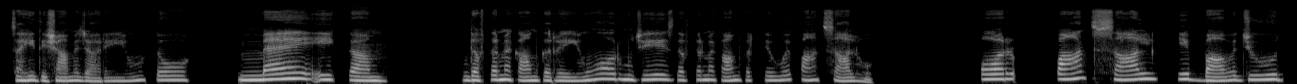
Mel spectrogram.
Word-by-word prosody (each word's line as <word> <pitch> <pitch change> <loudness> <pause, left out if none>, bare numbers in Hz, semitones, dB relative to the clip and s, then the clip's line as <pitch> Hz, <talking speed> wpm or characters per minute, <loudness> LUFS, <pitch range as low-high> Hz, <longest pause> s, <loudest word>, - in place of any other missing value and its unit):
सही 185 +1 +2
दिशा 175 -1 +1
में 180 0 +1
जा 160 -3 -3
रही 160 +2 -5
हूँ। 180 +5 -3
तो 200 0 -1 0.5
मैं 235 +7 +5
एक 220 -5 -2 1.1
दफ़्तर 195 +2 0
में 220 0 +5
काम 180 0 +1
कर 180 -1 -3
रही 170 -1 -1
हूँ 210 +8 0
और 245 -1 -1
मुझे 215 -1 +1
इस 215 -2 -3
दफ़्तर 200 +2 -5
में 210 - 0
काम 185 +2 0
करते 190 0 -10
हुए 190 +3 -3
5 205 0 -3
साल 165 -3 -2
हो 130 -9 -7 1.1
और 240 +1 +3 0.4
5 270 +4 +2
साल 225 +3 +2
के 245 -1 -2
बावजूद 200 +5 +1
200 Hz, 145 wpm, -27 LUFS, 180-225 Hz, 1.1 s, मैं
